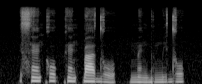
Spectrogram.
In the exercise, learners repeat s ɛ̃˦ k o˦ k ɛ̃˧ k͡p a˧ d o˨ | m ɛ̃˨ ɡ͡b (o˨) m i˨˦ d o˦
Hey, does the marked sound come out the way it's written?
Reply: no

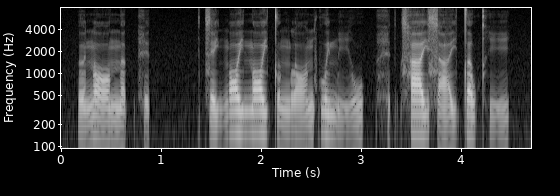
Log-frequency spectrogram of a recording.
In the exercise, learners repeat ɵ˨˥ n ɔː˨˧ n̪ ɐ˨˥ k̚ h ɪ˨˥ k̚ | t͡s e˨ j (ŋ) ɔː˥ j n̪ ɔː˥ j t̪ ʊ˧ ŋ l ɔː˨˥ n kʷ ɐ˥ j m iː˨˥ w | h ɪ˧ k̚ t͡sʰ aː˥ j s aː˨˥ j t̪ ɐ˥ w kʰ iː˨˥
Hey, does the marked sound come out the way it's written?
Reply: yes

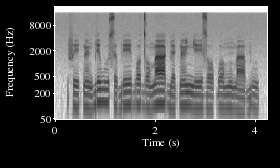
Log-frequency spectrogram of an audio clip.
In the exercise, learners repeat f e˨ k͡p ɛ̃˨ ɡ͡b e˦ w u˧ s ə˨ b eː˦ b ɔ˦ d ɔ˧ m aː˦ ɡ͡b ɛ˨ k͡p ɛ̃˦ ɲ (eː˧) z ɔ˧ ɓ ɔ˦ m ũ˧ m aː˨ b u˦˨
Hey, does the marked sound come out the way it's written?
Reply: yes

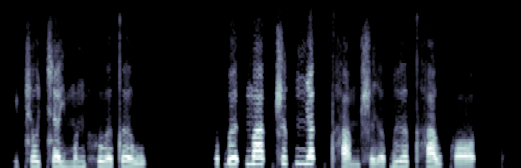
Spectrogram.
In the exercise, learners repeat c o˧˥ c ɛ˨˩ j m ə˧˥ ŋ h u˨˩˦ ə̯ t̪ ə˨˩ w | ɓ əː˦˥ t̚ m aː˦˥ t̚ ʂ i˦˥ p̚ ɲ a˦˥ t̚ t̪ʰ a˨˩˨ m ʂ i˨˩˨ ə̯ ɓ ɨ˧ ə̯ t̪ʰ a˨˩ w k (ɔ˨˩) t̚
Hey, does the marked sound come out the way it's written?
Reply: yes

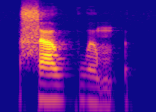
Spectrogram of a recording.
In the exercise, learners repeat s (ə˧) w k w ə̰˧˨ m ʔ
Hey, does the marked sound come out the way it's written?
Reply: no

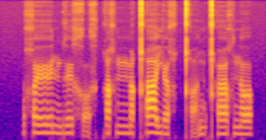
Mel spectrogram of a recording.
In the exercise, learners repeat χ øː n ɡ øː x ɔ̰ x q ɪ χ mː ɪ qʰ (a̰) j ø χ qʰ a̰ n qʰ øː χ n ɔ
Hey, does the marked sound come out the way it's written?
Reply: no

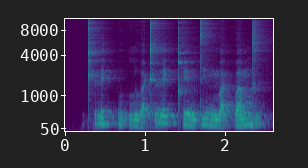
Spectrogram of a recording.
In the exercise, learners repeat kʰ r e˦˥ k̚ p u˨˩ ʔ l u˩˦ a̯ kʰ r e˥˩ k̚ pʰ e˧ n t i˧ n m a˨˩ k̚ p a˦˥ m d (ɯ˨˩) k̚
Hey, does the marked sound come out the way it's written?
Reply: yes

